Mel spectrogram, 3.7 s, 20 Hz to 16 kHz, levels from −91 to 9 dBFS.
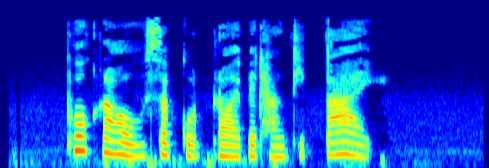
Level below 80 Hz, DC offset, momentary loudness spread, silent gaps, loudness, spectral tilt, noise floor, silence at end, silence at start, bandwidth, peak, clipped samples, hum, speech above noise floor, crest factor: -58 dBFS; under 0.1%; 9 LU; none; -22 LUFS; -4.5 dB/octave; -63 dBFS; 0.9 s; 0.5 s; 11.5 kHz; -4 dBFS; under 0.1%; none; 41 dB; 20 dB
